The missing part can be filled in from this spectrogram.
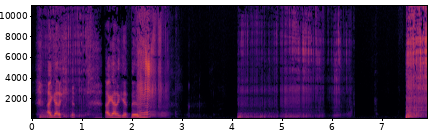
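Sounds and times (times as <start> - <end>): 
grown man making armpit farts by hand: 0.1 - 1.2, 2.1 - 3.0, 4.1 - 6.5, 7.5 - 7.8
speech: 0.1 - 2.5.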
